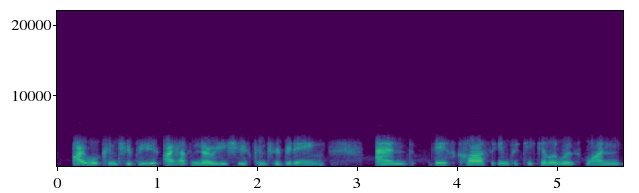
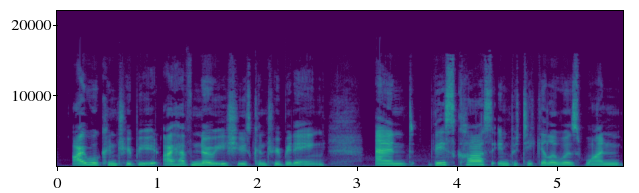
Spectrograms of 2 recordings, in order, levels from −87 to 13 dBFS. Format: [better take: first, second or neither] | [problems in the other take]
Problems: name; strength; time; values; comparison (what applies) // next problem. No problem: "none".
second | phone-call audio; poor line; nothing above 3.5 kHz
